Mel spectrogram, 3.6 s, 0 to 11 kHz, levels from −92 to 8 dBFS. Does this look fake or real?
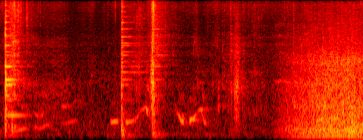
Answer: real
